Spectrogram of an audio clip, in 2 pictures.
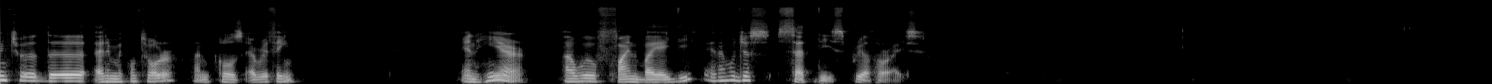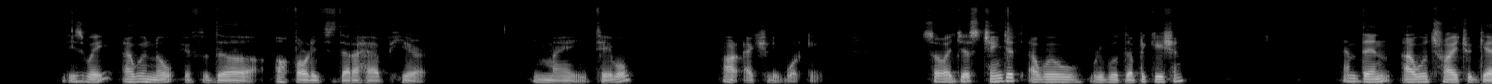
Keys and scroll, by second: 9.0 super+c, 12.8 super+v, 25.1 ctrl+d.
